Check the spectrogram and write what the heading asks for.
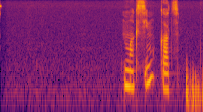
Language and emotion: Russian, neutral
